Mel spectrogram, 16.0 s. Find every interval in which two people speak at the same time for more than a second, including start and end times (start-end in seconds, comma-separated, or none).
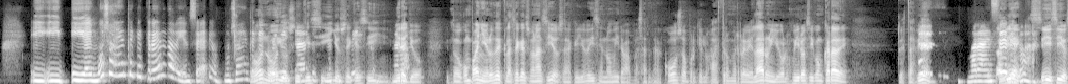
3.7-6.2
